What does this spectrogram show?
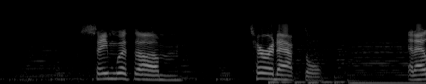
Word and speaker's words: pterodactyl: again starts with a P same with um pterodactyl and I like to piss people off by saying paterodactyl so many Dino haters so many people that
